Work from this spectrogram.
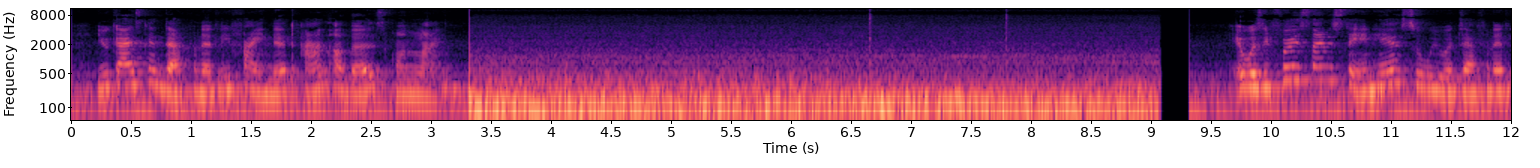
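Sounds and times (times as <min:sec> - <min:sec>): car road and engine rumble: 0:03.3 - 0:09.1.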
